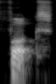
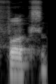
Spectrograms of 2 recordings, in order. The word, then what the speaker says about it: Fuks: They got a three star offensive tackle Jack Fuks. Got to make sure I say that one right. It rhymes with books.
